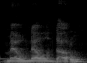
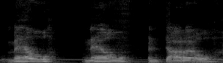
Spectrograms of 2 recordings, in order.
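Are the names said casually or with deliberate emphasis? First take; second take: casually; emphasis. First: The names are said casually, without extra effort. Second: The names are said with deliberate, effortful emphasis. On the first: "Just, just say them" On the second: "say them with the emphasis"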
